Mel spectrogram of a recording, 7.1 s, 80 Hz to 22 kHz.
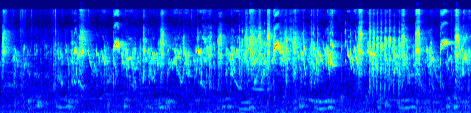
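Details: Budgerigars recorded on 7 June 2024, described as lonely, giving continuous busy chatter of warbling, chirping and squawky notes, dense and overlapping throughout.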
